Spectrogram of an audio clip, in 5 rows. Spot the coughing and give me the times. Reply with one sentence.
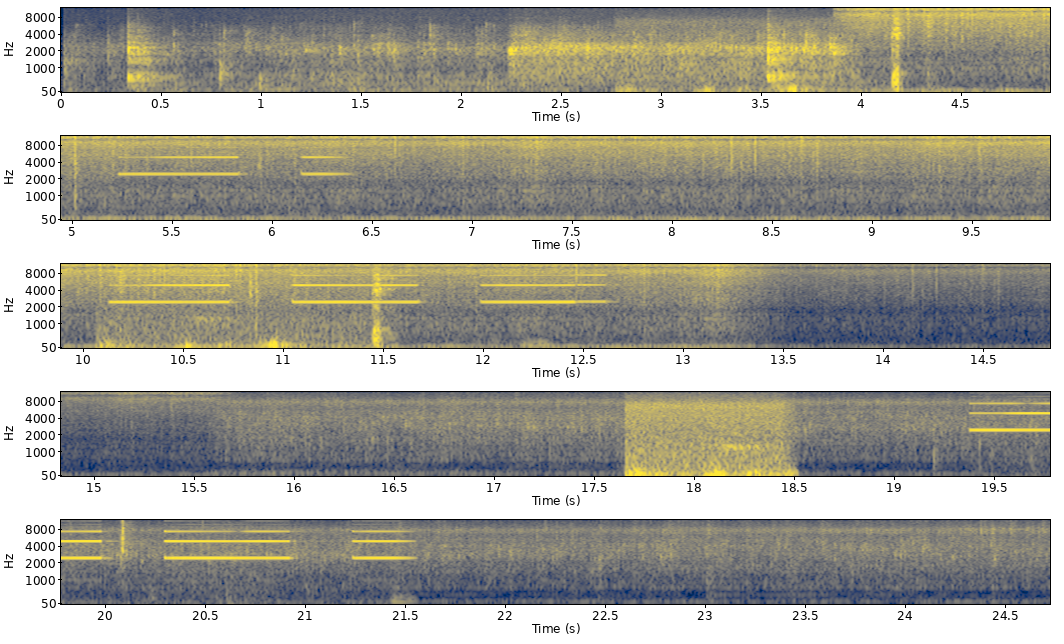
You can hear the coughing from 2.8 to 4.2 s, from 10.1 to 11.6 s and from 17.6 to 18.6 s.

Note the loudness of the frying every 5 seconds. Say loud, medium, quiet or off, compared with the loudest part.
loud, medium, medium, quiet, quiet.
